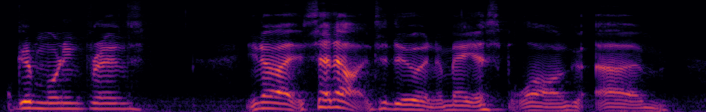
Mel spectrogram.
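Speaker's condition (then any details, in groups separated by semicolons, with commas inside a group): Cerebral palsy; speaks slower at times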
